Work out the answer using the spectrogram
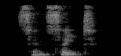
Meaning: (adjective) 1. Perceived by one or more of the senses 2. Having the ability to sense things physically 3. Felt or apprehended through a sense, or the senses
- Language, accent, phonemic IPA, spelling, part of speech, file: English, Southern England, /ˈsɛn.seɪt/, sensate, adjective / verb, LL-Q1860 (eng)-sensate.wav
